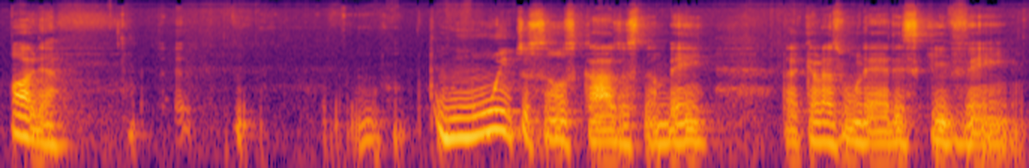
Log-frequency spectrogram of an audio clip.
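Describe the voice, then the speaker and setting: Man, Brazilian Portuguese accent, pastor, heavily gravelly voice, mellow dark tone, animated storytelling. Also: mid-range voice, a little slow. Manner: animated, acts out quoted voices in his stories. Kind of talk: interview storytelling.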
